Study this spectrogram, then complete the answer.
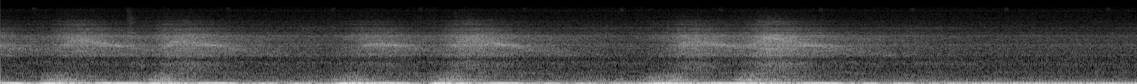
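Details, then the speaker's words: Audi TT MK1 turbo after ignition coil replacement, revving: clean even blips with a rounder turbo whistle, no stutter climbing revs unlike before; faulty coil identified as cause, coil wiring harness still damaged. "tu entends le turbo plus rond ouais plus propre et là il y a pas de sacade quand je monte dans les tour avant elle saccadait tu sais elle avait du mal et là vraiment c'est plus linéaire"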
